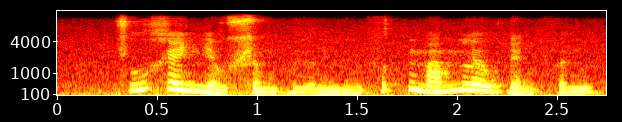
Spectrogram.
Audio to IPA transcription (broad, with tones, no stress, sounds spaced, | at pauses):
c u˧˥ x ɛ˧ ɲ ɛ˨˩˨ w ʂ ə˨˩ m ɓ ɨ˨˩ ə̯ ŋ ə˨˩˨ ŋ f ə˦˥ k̚ m a˧˥ m l ə˧ w ɗ ɛ˨˩˨ n h ə˧ ŋ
